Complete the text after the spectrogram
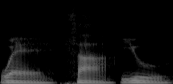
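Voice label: "wethayu", concatenated syllables; Affixing experiment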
